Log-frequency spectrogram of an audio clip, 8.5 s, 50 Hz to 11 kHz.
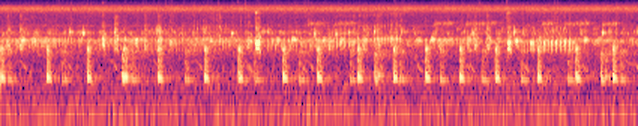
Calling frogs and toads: Boana bischoffi (Hylidae), Boana faber (Hylidae), Sphaenorhynchus surdus (Hylidae), Boana leptolineata (Hylidae), Physalaemus cuvieri (Leptodactylidae), Boana prasina (Hylidae)
Brazil, 10:30pm

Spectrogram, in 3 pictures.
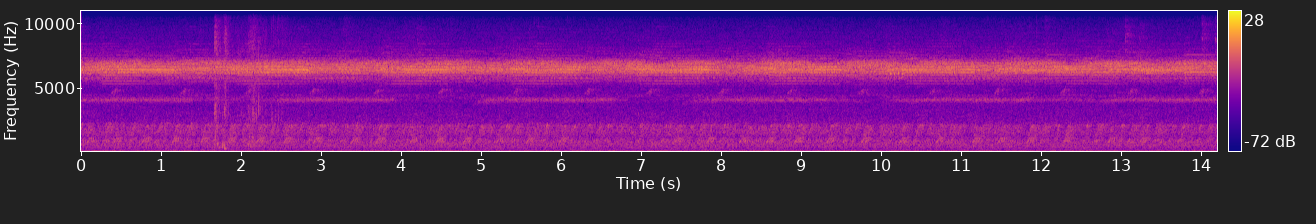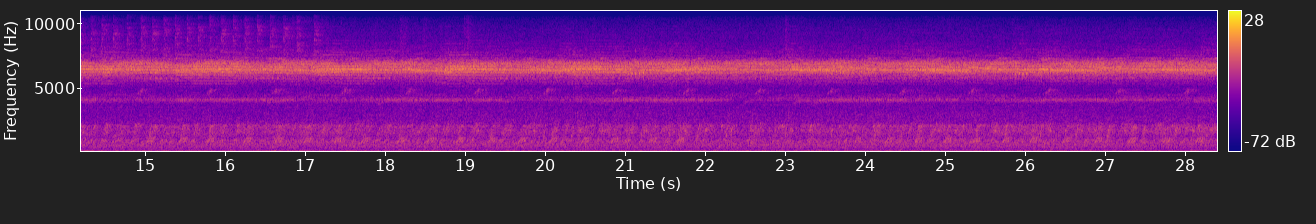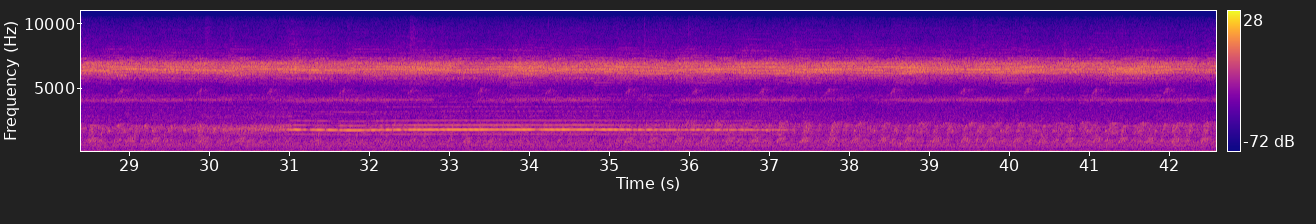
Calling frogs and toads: Leptodactylus notoaktites (Leptodactylidae)
Atlantic Forest, 7:30pm

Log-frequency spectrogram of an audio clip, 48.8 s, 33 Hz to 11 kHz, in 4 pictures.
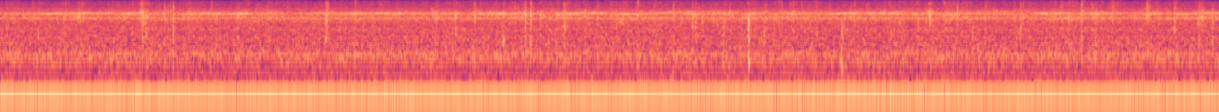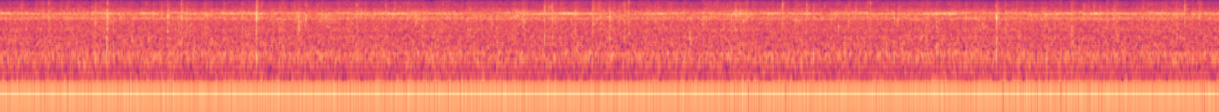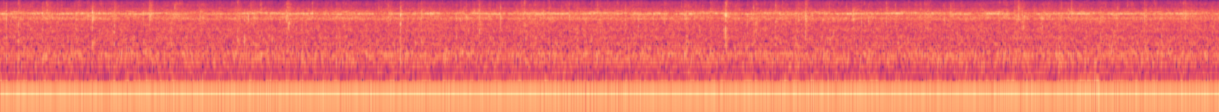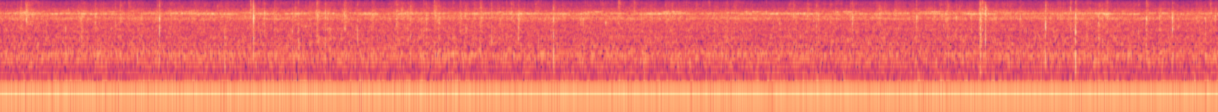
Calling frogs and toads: none
Atlantic Forest, ~10pm

